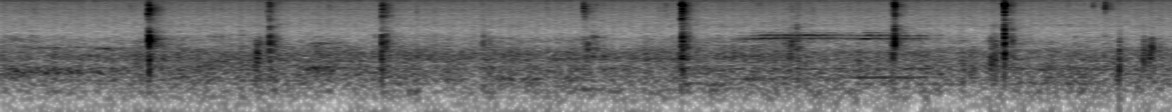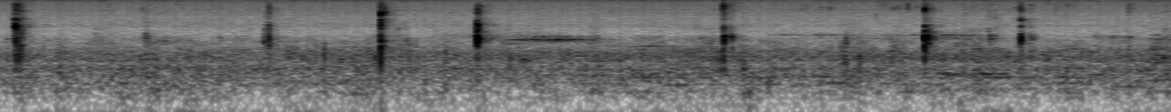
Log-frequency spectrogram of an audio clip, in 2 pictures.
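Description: Close-miked chewing and mouth sounds of a person eating rice and chicken curry by hand, with irregular sharp clicks one or two a second over a faint steady hiss.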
